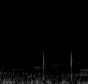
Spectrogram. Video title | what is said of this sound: Asus ROG 2 Tencent Edition Full Review | there is a bit of flex to it when I'm tapping it so definitely sounds like plastic when you tap it doesn't sound like glass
